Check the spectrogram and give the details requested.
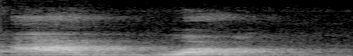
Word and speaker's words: água: E a palavra água, água eu pronuncio A-G-U-A. Então, nesse caso, não é dígrafo, porque eu pronuncio as duas letras.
